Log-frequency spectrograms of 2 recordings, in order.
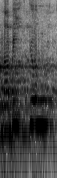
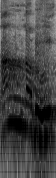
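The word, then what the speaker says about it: نبيّ: নবী শব্দের একটি উচ্চারণ হলো নবিয়্যুন, এর অর্থ হলো যে কোনো নবী। নবী শব্দের আরেকটা উচ্চারণ আরবিতে হয় আন-নবী, এর অর্থ হলো আমাদের নবী। নবিয়্যুন বলতে যে কোনো নবী বোঝায়, আর আন-নবী বলতে শুধু আমাদের মহানবী বোঝায়। এই সিরাত শব্দের সাথে আন-নবী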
